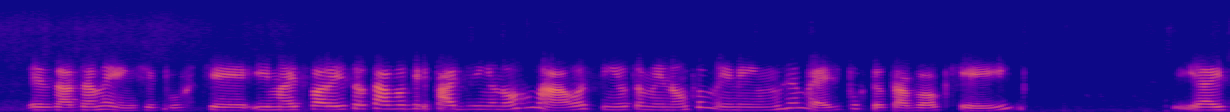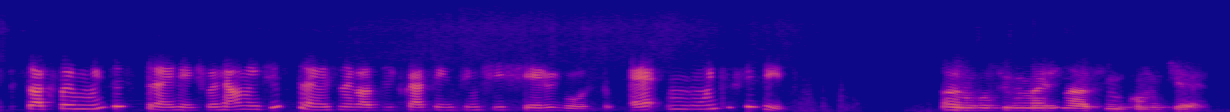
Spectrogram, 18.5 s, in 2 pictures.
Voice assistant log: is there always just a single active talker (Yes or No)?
Yes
